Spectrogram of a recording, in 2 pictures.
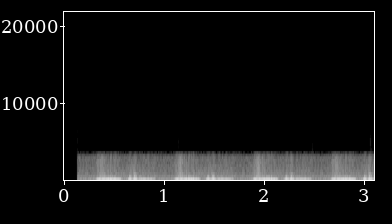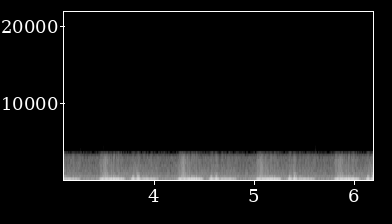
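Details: Systolic murmur with fixed splitting of S2 in atrial septal defect, real-time heart sound at about 77 a minute: S1, then a soft systolic murmur, then a split S2.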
